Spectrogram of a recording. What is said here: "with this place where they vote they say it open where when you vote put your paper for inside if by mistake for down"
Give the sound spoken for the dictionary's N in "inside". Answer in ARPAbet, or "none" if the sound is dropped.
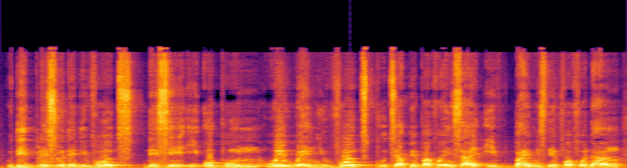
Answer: N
